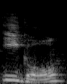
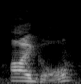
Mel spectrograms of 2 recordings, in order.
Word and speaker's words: Igor: If you guys want to pronounce it eigore, that's fine. I'm gonna pronounce it igore because I think most British from British speakers from England or in Hong Kong will pronounce it iiggore, just like how we would answer a text message on our phone, that's an iPhone rather than an e phone.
